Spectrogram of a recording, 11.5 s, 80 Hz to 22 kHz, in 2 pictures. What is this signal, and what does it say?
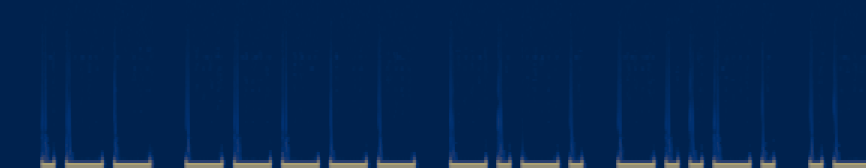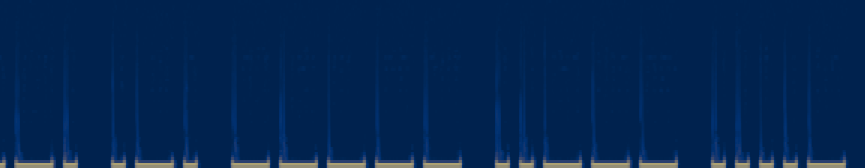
Morse code, heard as a keyed tone, about 15 wpm, 700 Hz. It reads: W0C/PR024
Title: SOTA QSO Practice 15wpm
